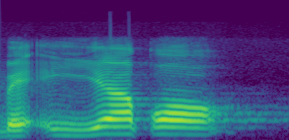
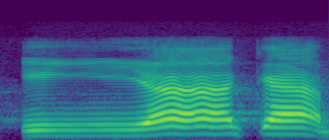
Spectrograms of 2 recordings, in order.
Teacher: Kalau qaf tadi tebal, maka ka ini tipis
